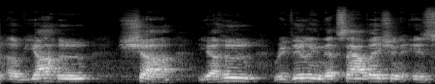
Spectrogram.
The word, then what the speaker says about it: Yahusha: together you come you come with the uh pronunciation of yaho sha Yahoo revealing that salvation is found in Yahweh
